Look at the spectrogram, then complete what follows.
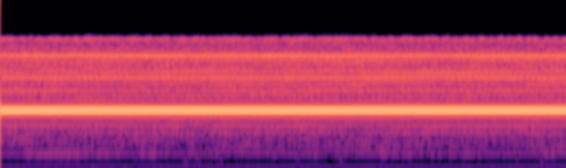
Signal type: Emergency Alert System (SAME) tones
